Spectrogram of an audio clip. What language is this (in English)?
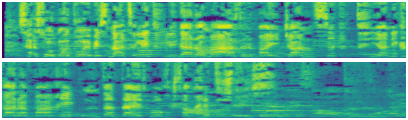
Georgian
